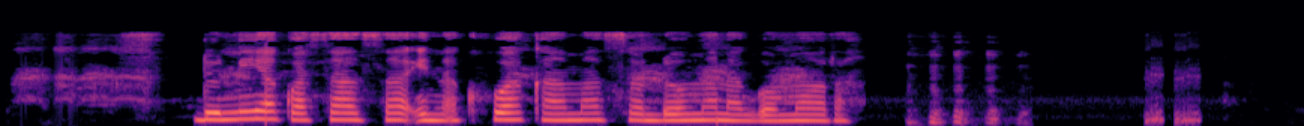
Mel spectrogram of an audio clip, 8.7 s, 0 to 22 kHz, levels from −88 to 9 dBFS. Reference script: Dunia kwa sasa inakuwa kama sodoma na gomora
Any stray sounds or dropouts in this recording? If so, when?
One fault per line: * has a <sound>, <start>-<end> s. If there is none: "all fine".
* has a laugh, 6.0-6.9 s
* has a laugh, 7.6-8.0 s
